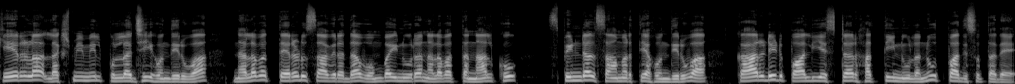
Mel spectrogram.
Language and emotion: Kannada, neutral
